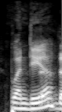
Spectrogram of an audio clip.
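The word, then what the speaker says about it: Buendía: So are they going to sell us Winetta or whatever? I can't pronounce the name correctly. Probably not. Not for a price that Arsenal are going to want to pay. – Buendia? – That makes sense. Yeah, Buendia.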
